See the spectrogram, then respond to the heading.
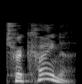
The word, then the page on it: trichina: British English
